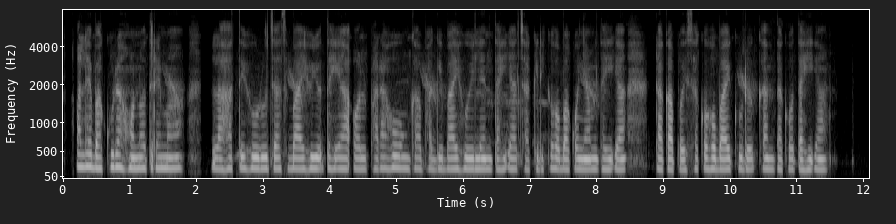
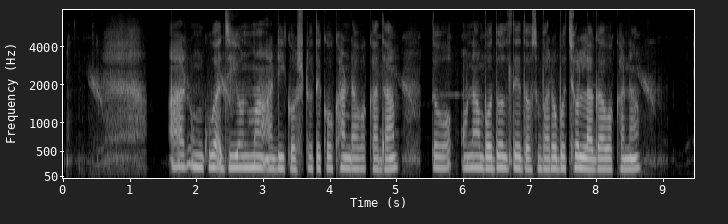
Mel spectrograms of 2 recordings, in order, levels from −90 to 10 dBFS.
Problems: none marked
